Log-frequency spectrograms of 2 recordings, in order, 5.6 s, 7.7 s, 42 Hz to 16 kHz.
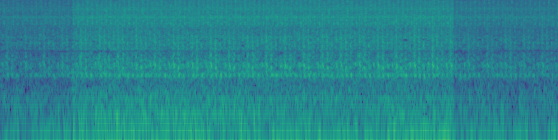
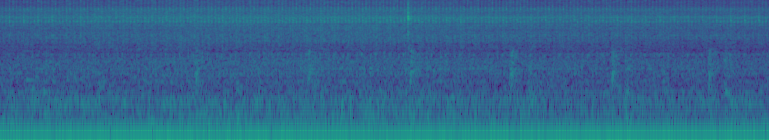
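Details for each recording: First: Suzuki Ertiga engine with sludged oil passages, cranking and idling: rough, fairly regular ticking knock around 160 per minute, persisting after oil change; fix is cleaning oil passages. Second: Suzuki Ertiga after engine teardown, oil-passage cleaning and oil change for rough engine noise at start: quiet, even idle under a steady hiss with only a faint soft tick about once a second; normal idle.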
